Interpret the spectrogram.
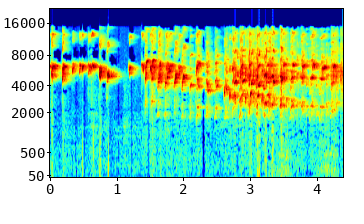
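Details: Mutation Fischer's lovebirds: a few sharp high chirps, then a dense, continuous shrill twittering chatter that fills the second half.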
